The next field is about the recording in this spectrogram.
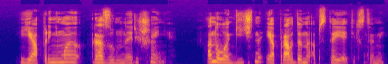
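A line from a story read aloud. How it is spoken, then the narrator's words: Plain. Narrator (Russian): ответил корабль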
